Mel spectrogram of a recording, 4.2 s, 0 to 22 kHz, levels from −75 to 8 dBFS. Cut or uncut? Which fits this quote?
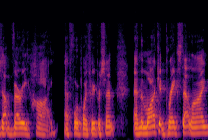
uncut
